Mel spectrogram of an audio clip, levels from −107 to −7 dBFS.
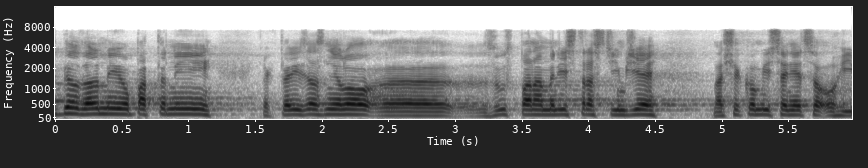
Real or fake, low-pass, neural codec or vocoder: real; 7.2 kHz; none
